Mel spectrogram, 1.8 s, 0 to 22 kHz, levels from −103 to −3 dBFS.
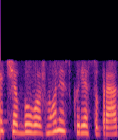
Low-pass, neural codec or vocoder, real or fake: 3.6 kHz; none; real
